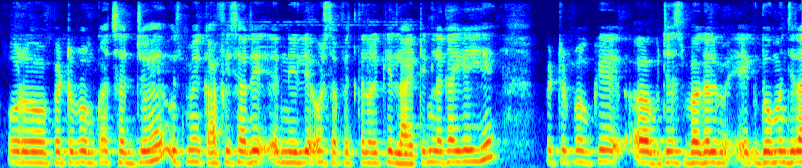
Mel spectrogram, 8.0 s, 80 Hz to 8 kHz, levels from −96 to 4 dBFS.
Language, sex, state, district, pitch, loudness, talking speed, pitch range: Hindi, male, Jharkhand, Sahebganj, 190 Hz, -19 LUFS, 210 wpm, 185-195 Hz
